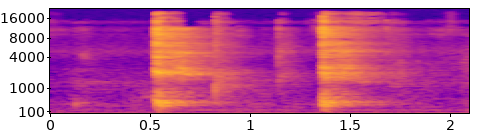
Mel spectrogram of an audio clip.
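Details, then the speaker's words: Adult woman taking lisinopril for blood pressure, dosage reportedly increased, says she is not sick: two short, sharp dry cough bursts, no rattle or wheeze, quiet room; ACE inhibitor dry cough. "Excuse me, guys. I'm not sick. It's I take a blood pressure medicine called Lisinopril, and it's one of the side effects is a cough, like a dry cough."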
